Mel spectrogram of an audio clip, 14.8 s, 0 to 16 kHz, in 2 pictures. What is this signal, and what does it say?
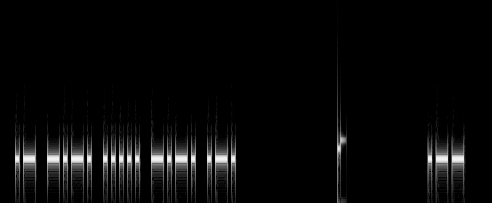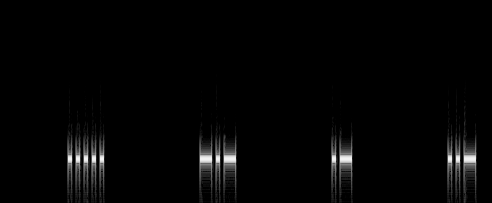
Morse code, heard as a keyed tone, about 20 wpm, spaced as for 9 wpm, 700 Hz. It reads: AC5CR W5KAU
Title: USA Call Signs - 5 Characters - 8x Character Spacing - 20wpm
